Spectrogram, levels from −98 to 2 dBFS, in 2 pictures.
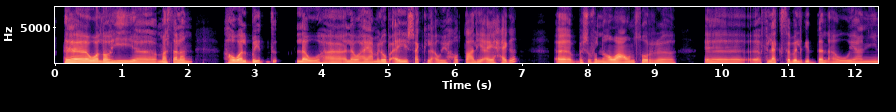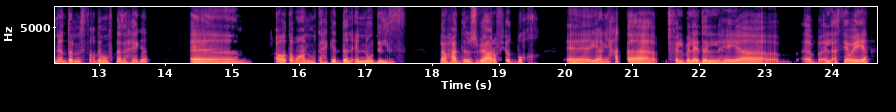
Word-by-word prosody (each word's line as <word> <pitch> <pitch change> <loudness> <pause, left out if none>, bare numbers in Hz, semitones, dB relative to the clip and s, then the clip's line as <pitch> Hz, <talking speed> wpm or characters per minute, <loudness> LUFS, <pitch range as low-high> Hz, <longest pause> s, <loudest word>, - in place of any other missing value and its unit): آآ، 160 -2 +9
والله 165 +5 +6 0.7
مثلًا 200 +7 +1 0.5
هو 165 +1 +7
البيض، 170 +4 +2 0.5
لو 150 -2 +3
ه 140 -1 -1
لو 145 0 +1
هيعمله 145 +5 +1
بأي 160 0 0
شكل 190 +4 -5
أو 140 -5 -5
يحطوا 170 +4 -5
عليه 155 +4 -1
أي 175 0 0
حاجة 170 - -4 0.6
آآ، 145 +1 +4
باشوف 155 +5 -7
إن 175 -3 -2
هو 185 +2 +4
عنصر 165 +2 +2 0.8
آآ، 145 0 -4
flexible 165 -3 -1
جدًا 165 +5 -2
أو 145 0 -5
يعني 145 0 -5
نقدر 170 +4 -1
نستخدمه 160 +1 -4
في 170 - -11
كذا 160 +1 -2
حاجة 155 - -5 0.6
آمم، 145 0 +1 0.4
آه، 165 0 +3
طبعًا 160 +1 -3
متاح 170 0 -7
جدًا 165 +3 0
النودلز 180 +3 -2 0.5
لو 150 0 +1
حد 165 +2 0
مش 170 -2 -3
بيعرف 165 +3 +1
يطبخ 160 +1 -5 0.4
آآ، 150 - +1
يعني 145 - -2
حتى 165 -4 0 0.2
في - - -5
البلاد 155 +3 +1
اللي 165 -4 +2
هي 155 +3 0
آآ، 165 -3 -1 0.5
ب - - -9
الآسيوية 155 - 0
160 Hz, 125 wpm, -23 LUFS, 150-170 Hz, 0.8 s, آآ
